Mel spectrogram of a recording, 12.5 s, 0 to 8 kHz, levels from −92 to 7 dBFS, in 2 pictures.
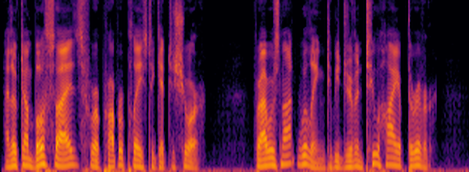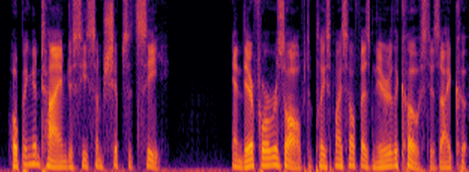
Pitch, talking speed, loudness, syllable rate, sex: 105 Hz, 230 wpm, -20 LUFS, 6.2 syllables/s, male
